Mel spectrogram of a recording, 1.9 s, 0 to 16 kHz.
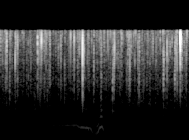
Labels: {"label": "biophony, cascading saw", "recorder": "SoundTrap 600 or HydroMoth"}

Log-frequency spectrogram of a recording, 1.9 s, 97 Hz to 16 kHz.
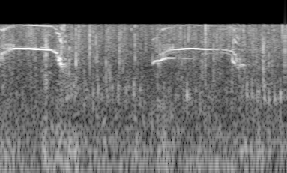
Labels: {"label": "biophony, dolphin", "recorder": "SoundTrap 500"}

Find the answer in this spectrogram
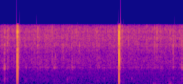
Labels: {"label": "ambient", "recorder": "HydroMoth"}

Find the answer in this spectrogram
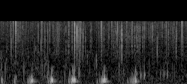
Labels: {"label": "biophony", "recorder": "SoundTrap 600 or HydroMoth"}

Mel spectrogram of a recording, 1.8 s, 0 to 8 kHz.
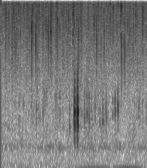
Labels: {"label": "biophony, damselfish", "recorder": "SoundTrap 500"}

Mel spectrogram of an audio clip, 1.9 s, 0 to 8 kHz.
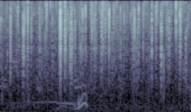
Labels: {"label": "biophony, cascading saw", "recorder": "SoundTrap 600 or HydroMoth"}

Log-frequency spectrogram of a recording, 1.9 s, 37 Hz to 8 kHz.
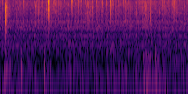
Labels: {"label": "biophony", "recorder": "SoundTrap 300"}
{"label": "anthrophony, boat engine", "recorder": "SoundTrap 300"}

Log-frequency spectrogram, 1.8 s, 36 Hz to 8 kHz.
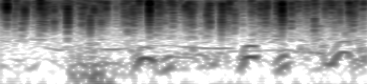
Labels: {"label": "biophony, cascading saw", "recorder": "SoundTrap 600 or HydroMoth"}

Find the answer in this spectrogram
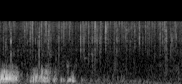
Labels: {"label": "biophony, growl", "recorder": "SoundTrap 600 or HydroMoth"}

